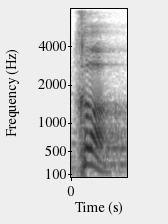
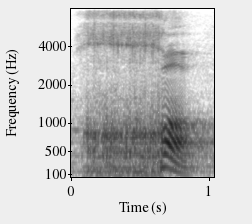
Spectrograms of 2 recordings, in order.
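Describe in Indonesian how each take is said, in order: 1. Bunyi kh diucapkan tanpa serak tenggorokan yang terdengar. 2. Bunyi kh diucapkan dengan serak tenggorokan yang kuat. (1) "bukan seperti itu" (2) "harus ada ngoroknya"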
